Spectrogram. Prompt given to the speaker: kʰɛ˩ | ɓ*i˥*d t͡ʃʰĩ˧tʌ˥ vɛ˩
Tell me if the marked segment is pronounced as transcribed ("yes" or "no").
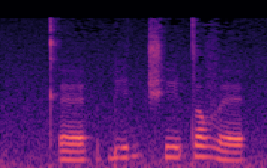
no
